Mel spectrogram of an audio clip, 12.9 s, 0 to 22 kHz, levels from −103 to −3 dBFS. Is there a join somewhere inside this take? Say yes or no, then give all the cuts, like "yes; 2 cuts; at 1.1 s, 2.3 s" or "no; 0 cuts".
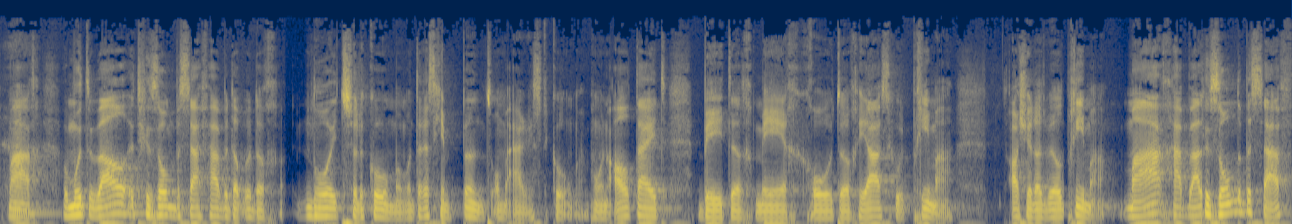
yes; 4 cuts; at 2.9 s, 5.9 s, 10.6 s, 12.0 s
